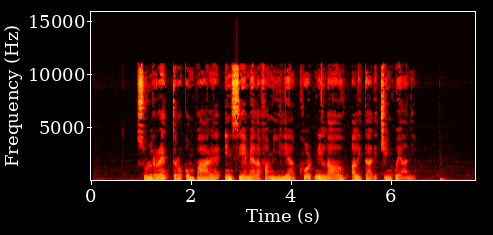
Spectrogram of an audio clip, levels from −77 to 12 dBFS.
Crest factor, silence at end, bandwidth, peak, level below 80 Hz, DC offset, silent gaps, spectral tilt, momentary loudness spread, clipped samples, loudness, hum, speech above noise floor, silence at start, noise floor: 22 dB; 0.65 s; 11.5 kHz; 0 dBFS; -52 dBFS; under 0.1%; none; -3.5 dB/octave; 14 LU; under 0.1%; -20 LUFS; none; 37 dB; 0.95 s; -59 dBFS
